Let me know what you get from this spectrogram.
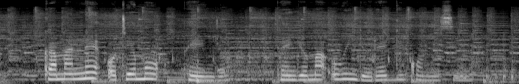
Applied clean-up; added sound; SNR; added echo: none; Brass instrument / Percussion; 9 dB; none.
